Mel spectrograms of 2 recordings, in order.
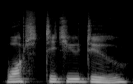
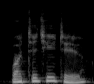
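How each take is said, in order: First: "what" leaned on, words slowed and defiant; defiant, slower. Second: Said in the usual way. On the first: Acted. Narrator demands again what Rachel did, slower and defiant. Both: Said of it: "I repeat louder and more defiant".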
